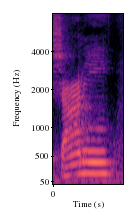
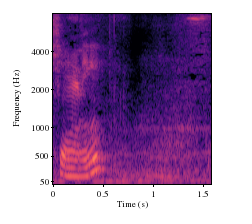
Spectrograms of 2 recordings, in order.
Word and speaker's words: Shany: it i was like is it shanny is it shawnee so i did find out it's shanny and that's really nice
